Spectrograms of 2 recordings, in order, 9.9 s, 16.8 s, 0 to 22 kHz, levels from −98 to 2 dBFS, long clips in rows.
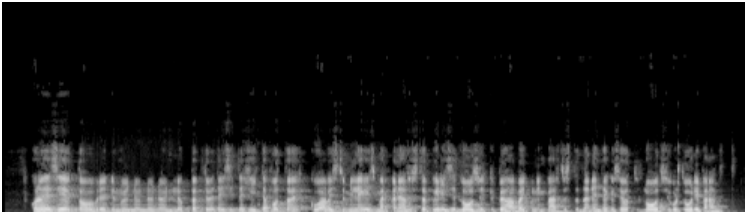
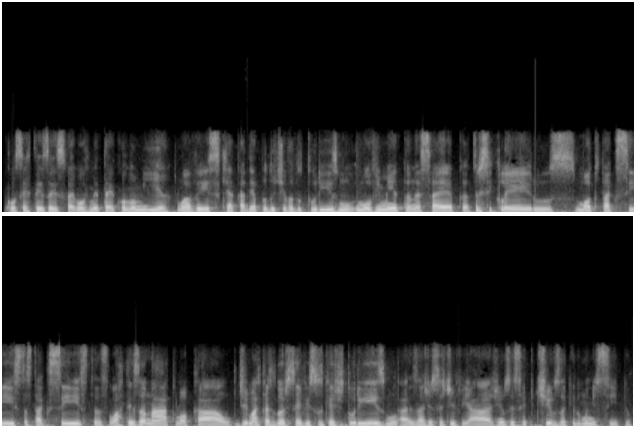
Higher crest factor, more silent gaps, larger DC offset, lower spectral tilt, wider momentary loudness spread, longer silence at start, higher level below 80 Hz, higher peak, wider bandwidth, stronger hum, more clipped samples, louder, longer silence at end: about the same, 16 dB vs 14 dB; neither; neither; about the same, -6.5 dB/octave vs -6.5 dB/octave; about the same, 6 LU vs 6 LU; first, 0.4 s vs 0.05 s; about the same, -52 dBFS vs -48 dBFS; first, -2 dBFS vs -8 dBFS; second, 7.4 kHz vs 9 kHz; neither; neither; first, -19 LUFS vs -24 LUFS; first, 0.3 s vs 0 s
